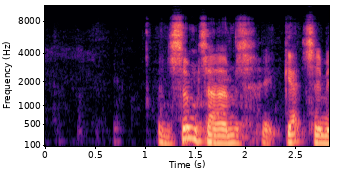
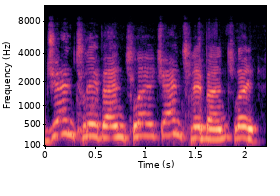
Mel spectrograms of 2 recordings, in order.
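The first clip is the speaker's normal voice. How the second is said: friends shouting; 8 semitones higher than usual. Acted. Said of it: "They're all shouting".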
